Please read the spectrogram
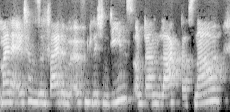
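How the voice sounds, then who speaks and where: With noticeable background noise behind her, a woman speaks in a high pitch at a fairly quick pace, her intonation fairly even. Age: 20s. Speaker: network marketer. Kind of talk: interview.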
